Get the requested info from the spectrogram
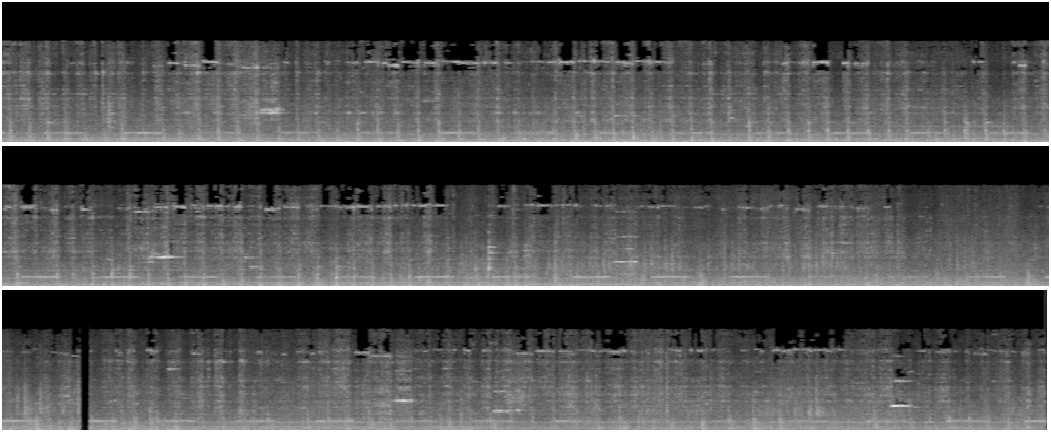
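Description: Diesel earthmoving machinery, an excavator and dump trucks, running steadily, with a back-up alarm beeping at an even pace throughout and a few faint knocks.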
